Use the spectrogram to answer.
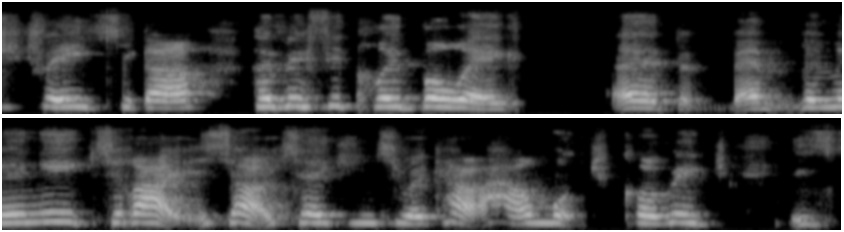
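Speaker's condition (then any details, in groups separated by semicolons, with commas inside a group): Cerebral palsy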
